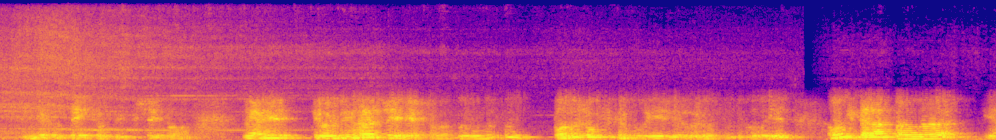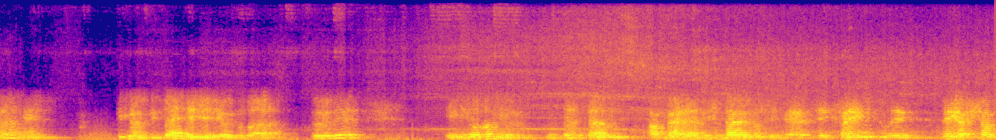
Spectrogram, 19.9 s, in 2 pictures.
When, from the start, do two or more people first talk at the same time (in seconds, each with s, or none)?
16.6 s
